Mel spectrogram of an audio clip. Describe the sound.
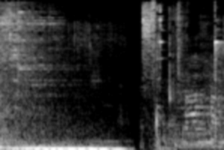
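A crunching, shattering crack serves as a tooth breaking in a beer advert. It is a loud, dense burst that cuts off abruptly, followed by a few sharper clinking sounds.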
